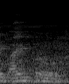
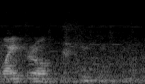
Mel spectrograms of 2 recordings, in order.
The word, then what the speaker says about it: Wipro: They say Wipro. So that's the typical American pronunciation that is there, Wipro.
